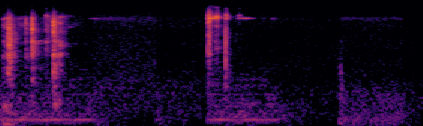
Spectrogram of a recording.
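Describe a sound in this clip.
A blade presses down through soft clay.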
